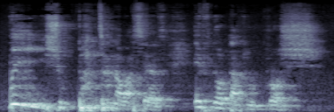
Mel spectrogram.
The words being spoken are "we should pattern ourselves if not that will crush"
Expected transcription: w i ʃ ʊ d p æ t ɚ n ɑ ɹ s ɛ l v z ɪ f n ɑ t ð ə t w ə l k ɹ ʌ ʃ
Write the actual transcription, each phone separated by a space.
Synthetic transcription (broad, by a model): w i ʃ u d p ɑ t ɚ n ɑ w s ɛ l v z ɪ f n ɑ t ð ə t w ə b ɹ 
